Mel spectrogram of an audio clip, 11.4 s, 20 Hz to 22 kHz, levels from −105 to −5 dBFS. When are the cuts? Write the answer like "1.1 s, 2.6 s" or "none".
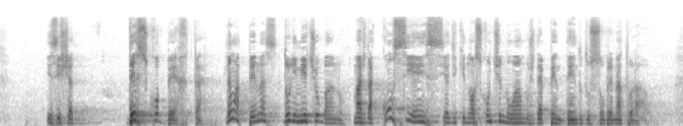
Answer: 4.7 s, 5.8 s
